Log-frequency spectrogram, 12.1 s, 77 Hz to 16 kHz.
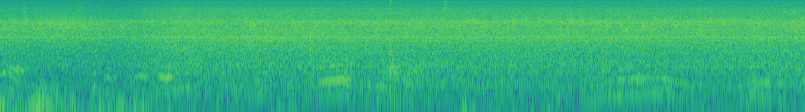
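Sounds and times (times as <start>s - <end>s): faint voice: 8.7s - 12.0s.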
